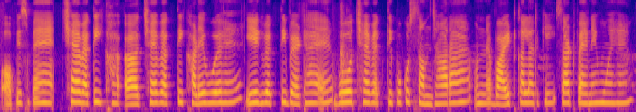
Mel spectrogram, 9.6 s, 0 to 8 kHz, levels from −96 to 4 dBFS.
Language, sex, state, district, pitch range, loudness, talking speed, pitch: Hindi, female, Chhattisgarh, Rajnandgaon, 255-275 Hz, -16 LUFS, 190 wpm, 265 Hz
